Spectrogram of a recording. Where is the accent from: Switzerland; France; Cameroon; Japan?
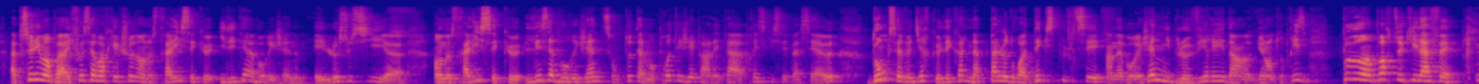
Japan; born there; Je suis né au Japon.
